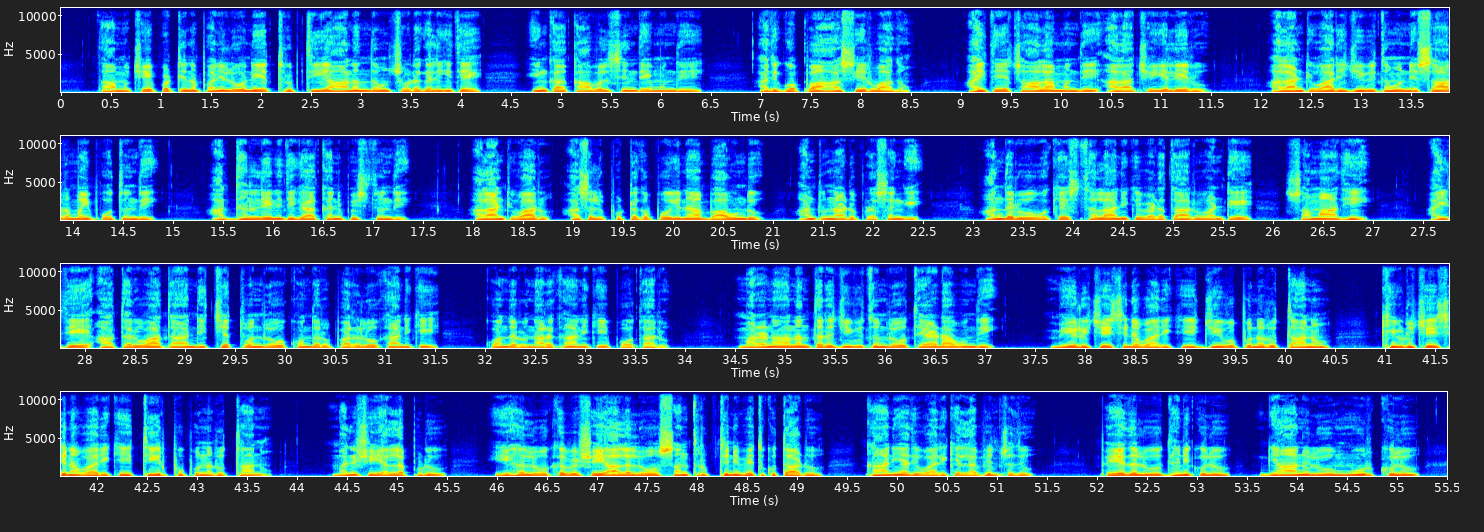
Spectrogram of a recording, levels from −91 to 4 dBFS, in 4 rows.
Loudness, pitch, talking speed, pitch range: -18 LUFS, 135 Hz, 75 wpm, 130-150 Hz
